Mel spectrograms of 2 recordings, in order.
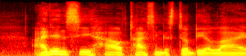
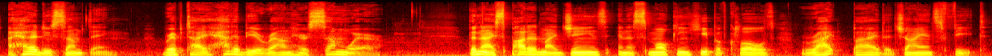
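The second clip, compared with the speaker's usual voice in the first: plain reading voice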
